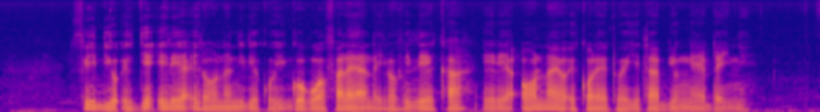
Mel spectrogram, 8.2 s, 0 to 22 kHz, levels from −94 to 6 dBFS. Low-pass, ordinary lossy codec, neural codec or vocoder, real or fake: none; none; vocoder, 44.1 kHz, 128 mel bands, Pupu-Vocoder; fake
